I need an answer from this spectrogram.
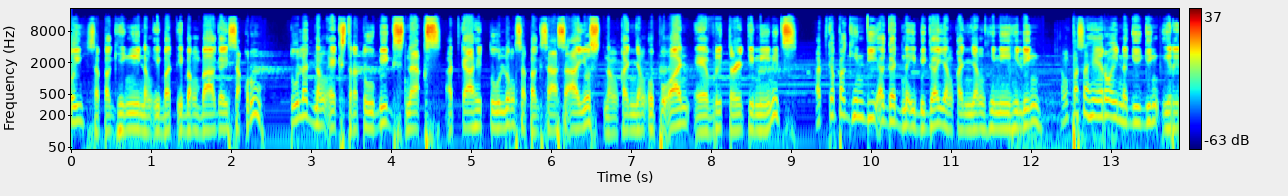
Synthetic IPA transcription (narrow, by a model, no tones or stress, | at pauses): jsɐpɐɡ̚hɪŋinɐŋʔɪbat̪ʔɪbaŋbaːɡɐjsɐkɾu | t̪uːlɐd̪̚nɐŋʔɛkst̪ɾɐt̪uːbɪɡ̚snaksʔɐ̰t̪̚kaːhɪt̪ːuːlo̞ŋsɐpɐɡ̚saːsɐʔaːjo̞snɐŋkɐɲːaŋʔʊpʊʔanʔɛvɾit̪ɛɹt̪iminɪt̪s | ʔɐt̪̚kɐpaɡ̚hɪnd̪iʔɐɡad̪̚nɐʔɪbɪɡajʔɐŋkɐɲːaŋɦɪniːɦɪlɪŋ | ʔɐŋpɐsɐhɛːɾo̞ʔɐjnɐɡiːɡɪŋʔɪɾɪ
